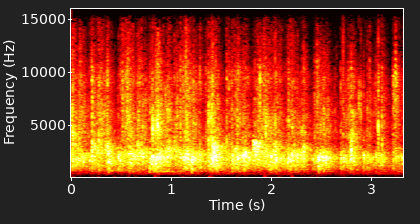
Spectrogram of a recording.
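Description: Steady, dense applause from an audience, many hands clapping at once in a loud, continuous crackle that holds level for a few seconds before tapering slightly at the end.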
